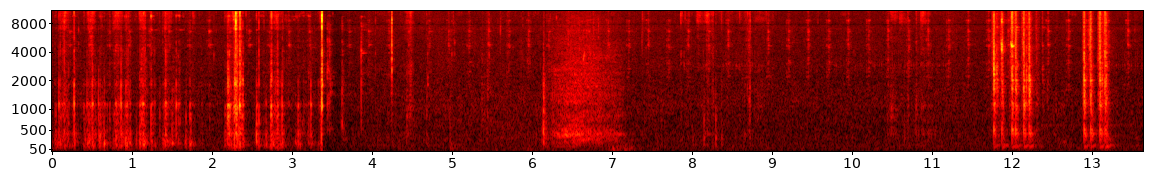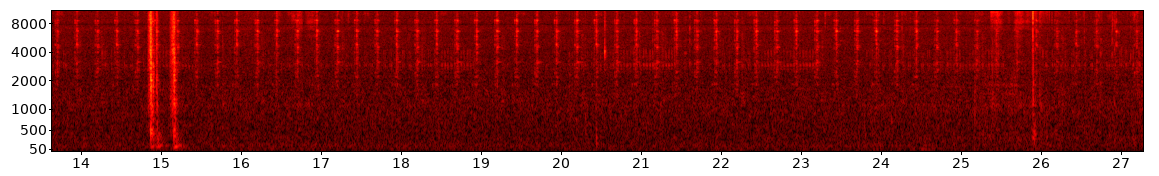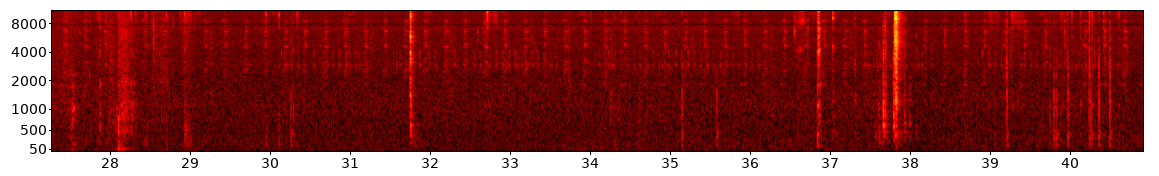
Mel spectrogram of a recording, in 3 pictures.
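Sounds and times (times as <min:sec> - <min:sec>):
faint steady ticking: 0:00.0 - 0:40.9
typewriter mechanism clacks: 0:11.7 - 0:13.3, 0:14.8 - 0:15.3.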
